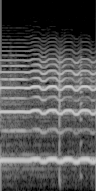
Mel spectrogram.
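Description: A distorted electric guitar in a blues rock style holds one sustained, singing note rich in overtones for about a second, with faint pick or fret noise around it and no talking.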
